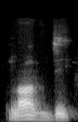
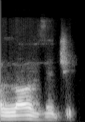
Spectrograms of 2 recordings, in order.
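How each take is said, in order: First: The v goes straight into the final d. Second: A vowel is sounded before the final d. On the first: The speaker calls it right. "Já pula direto pro D, porque o E não é pronunciado" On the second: The speaker calls it wrong. "Ele fala loved, e não é"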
